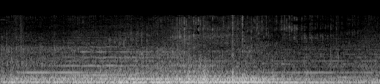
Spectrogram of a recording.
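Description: A motorcycle being ridden, its engine a loud, continuous rumble with a buzzing whine that holds steady without a break.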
